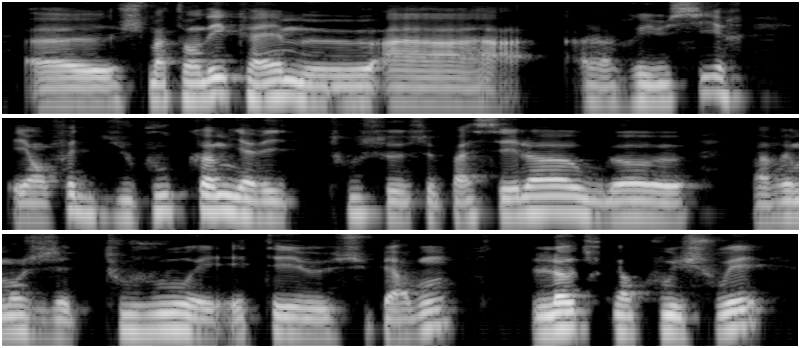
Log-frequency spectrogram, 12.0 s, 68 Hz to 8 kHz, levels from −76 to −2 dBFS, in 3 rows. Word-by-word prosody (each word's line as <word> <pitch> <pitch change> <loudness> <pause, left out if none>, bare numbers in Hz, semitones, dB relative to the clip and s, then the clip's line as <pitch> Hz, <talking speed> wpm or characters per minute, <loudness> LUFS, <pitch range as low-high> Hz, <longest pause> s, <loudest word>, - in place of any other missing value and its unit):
heu, 110 +1 +2
je 115 - -7
m'attendais 130 +5 +3
quand 150 -5 0
même, 140 +1 +4
heu, 115 0 0
à 105 -2 -1 0.3
à 115 -2 -5
réussir 125 +7 -2 0.3
et 115 - -2
en 110 0 -3
fait, 155 +7 -2
du 125 -2 -8
coup, 150 +6 -4
comme 150 0 +3
il 145 - +4
y - - +5
avait 120 -1 -1
tout 135 - -8
ce 120 -4 -5
ce 115 0 -8
passé-là, 135 +5 +2
où 120 -3 -2
là, 120 - +2
heu, 115 -2 +2 0.3
bah 105 - -4
vraiment, 120 +2 0
j'ai 110 +4 -5
toujours 135 -1 +1
été, 115 +2 -2
heu, 110 -1 -2
super 110 0 -4
bon, 155 +7 -2 0.4
là 140 +4 +8
tout 145 - -11
d'un 125 -1 +1
coup 130 0 -2
échouer, 140 +6 0
125 Hz, 190 wpm, -21 LUFS, 115-135 Hz, 0.4 s, là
